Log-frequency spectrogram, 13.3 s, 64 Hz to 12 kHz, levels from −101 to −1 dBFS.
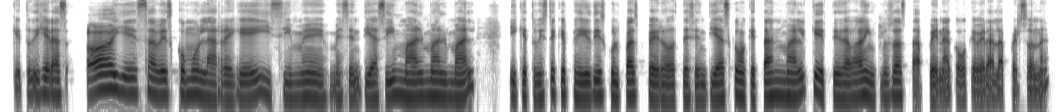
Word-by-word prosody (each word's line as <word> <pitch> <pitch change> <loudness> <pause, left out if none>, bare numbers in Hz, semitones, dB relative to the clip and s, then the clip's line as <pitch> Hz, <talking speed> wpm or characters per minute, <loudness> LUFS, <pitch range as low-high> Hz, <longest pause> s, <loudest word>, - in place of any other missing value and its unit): que - - -7
tú - - -7
dijeras: 150 -1 0 0.2
"Ay, 180 +2 +5
esa 155 0 -1
vez 145 0 +1
cómo 150 +1 0
la 130 -3 0
regué 125 +1 -1
y 155 -1 -3
sí 125 -1 -6
me 130 -1 -1
me 125 0 -6
sentí 125 -1 -2
así, 130 +3 0
mal, 135 -2 +2
mal, 140 -1 +1
mal", 130 +9 +1 0.4
y 130 - -3
que 135 +1 -1
tuviste 130 +5 -4
que 150 -1 0
pedir 130 -1 0
disculpas, 135 -1 +1
pero 120 -2 +1
te 120 0 -3
sentías 125 +2 0
como 140 -3 +2
que 120 0 -2
tan 135 +4 +2
mal 140 +4 +1
que 160 -7 +2
te 130 0 -1
daba 130 +3 +2
incluso 130 0 -1
hasta 140 0 -1
pena - - -1
como - - -4
que - - -4
ver - - 0
a - - +2
la - - -1
persona? - - -5
135 Hz, 195 wpm, -24 LUFS, 125-145 Hz, 0.4 s, Ay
